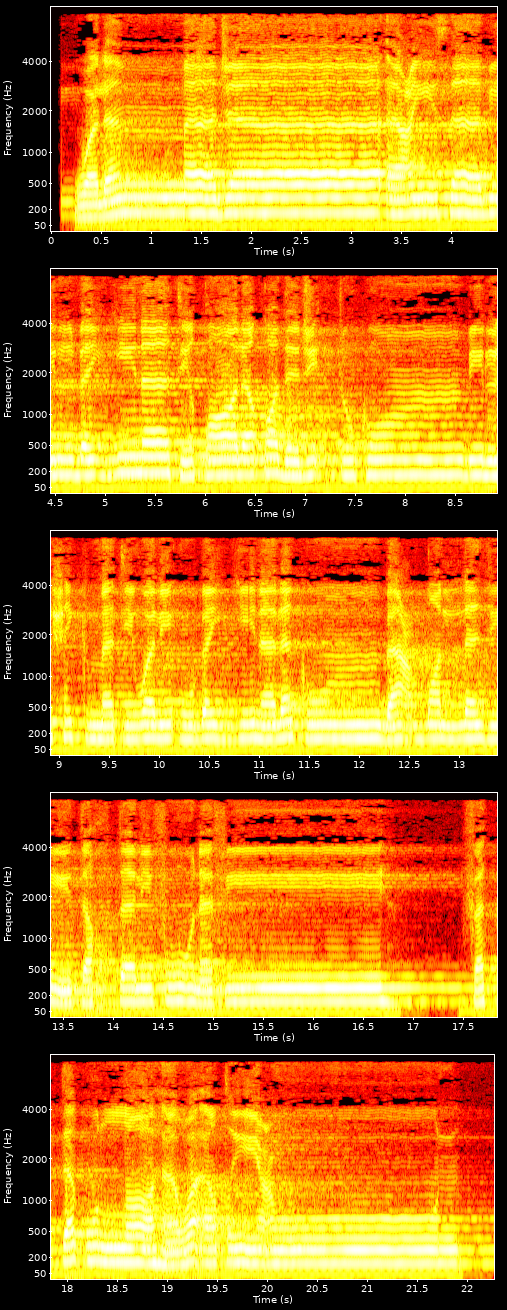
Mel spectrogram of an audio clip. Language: Arabic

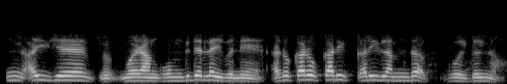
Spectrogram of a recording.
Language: Manipuri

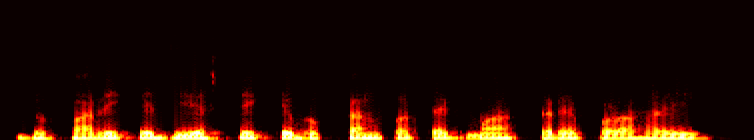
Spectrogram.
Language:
Magahi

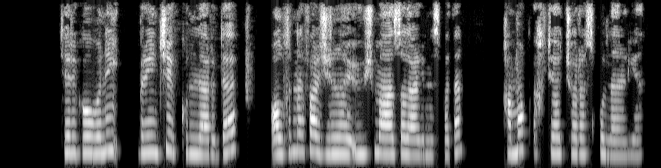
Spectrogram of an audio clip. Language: Uzbek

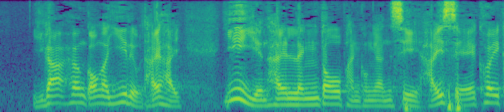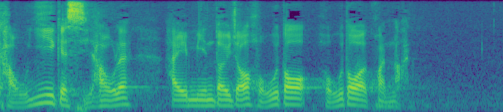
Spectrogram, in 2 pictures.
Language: Cantonese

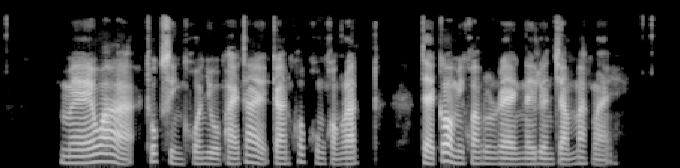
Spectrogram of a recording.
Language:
Thai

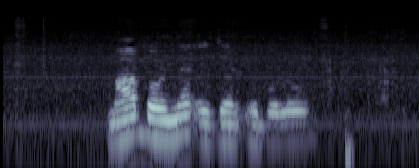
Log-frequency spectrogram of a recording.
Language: Mbo (Cameroon)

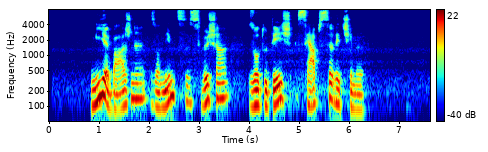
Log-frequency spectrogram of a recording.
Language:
Upper Sorbian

